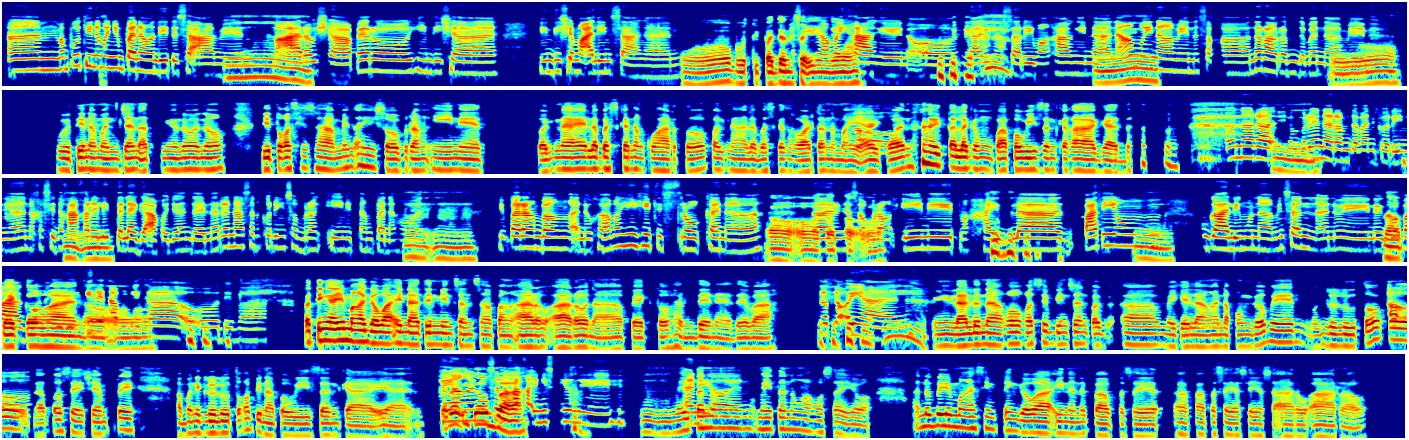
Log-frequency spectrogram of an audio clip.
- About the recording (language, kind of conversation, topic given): Filipino, unstructured, Anu-ano ang mga simpleng gawain na nagpapasaya sa iyo araw-araw?
- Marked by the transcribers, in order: laugh; chuckle; laughing while speaking: "ay"; laugh; laugh; chuckle; laugh; chuckle; throat clearing; chuckle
